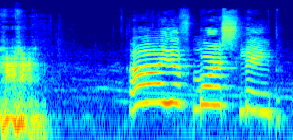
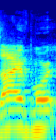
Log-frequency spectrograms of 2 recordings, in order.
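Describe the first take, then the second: First: It is said in a put-on character voice. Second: It is said in his normal voice.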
